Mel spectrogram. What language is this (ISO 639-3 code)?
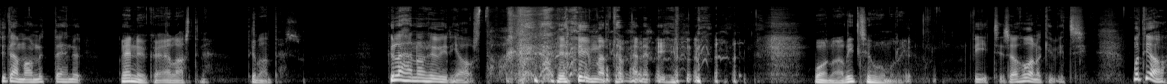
fin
